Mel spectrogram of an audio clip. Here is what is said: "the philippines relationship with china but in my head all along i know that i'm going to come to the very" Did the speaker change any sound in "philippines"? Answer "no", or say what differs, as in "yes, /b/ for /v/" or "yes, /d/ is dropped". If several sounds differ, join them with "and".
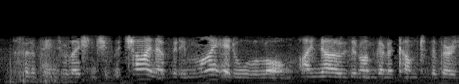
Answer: no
